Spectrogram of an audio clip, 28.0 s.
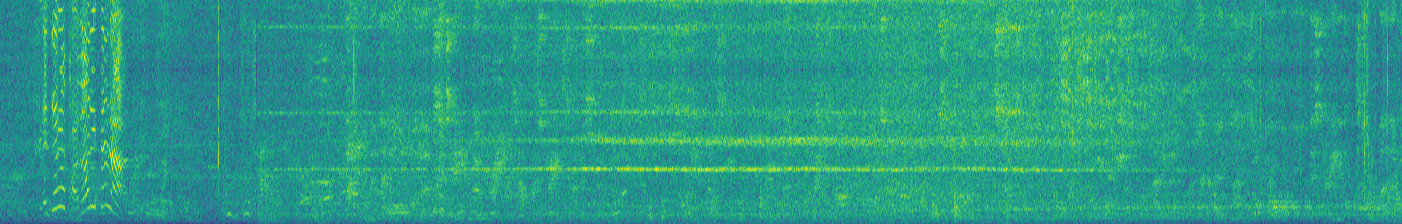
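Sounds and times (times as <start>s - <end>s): train carriages rumbling: 4.0s - 28.0s
high-pitched wheel squeal: 5.1s - 25.0s.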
